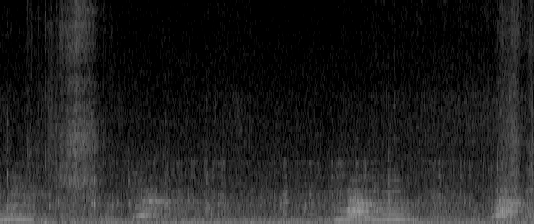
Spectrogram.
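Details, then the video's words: Kept llamas humming, a sound that often signals distress from a strange dog, an unusual noise or someone blocking the feed bucket. Faint, low nasal hums come in short bursts, about three of them, over steady background noise. "Llama Humms"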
